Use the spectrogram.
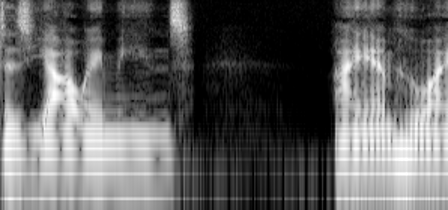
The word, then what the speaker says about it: Yahweh: The sacred tetetrogrammaton pronounced as Yahweh means I am who I am or I will be what I will be.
